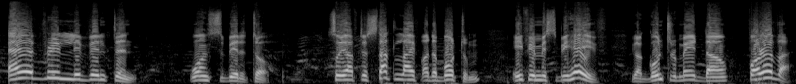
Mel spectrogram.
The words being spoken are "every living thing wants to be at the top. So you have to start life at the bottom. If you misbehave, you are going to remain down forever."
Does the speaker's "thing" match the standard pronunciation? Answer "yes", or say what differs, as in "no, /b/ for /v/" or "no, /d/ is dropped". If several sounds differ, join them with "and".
no, /t/ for /θ/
